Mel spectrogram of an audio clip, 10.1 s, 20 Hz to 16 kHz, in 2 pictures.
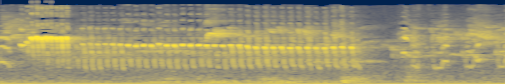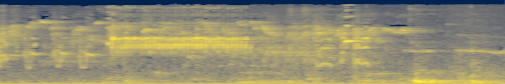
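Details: Austrian common nightingale from 2011 sings: a loud stuttering trill of fast repeated notes, a pause with scattered chips, then another buzzy rapid burst and closing notes, all over a faint low hum.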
